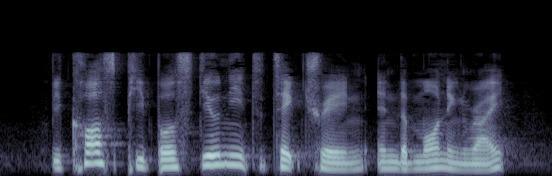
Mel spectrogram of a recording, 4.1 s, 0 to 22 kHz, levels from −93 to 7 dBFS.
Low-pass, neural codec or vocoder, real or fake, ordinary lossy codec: 7.2 kHz; vocoder, 44.1 kHz, 128 mel bands every 256 samples, BigVGAN v2; fake; MP3, 48 kbps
